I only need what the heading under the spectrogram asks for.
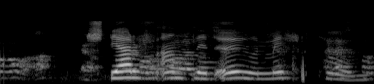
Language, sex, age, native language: Icelandic, female, 9, Icelandic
